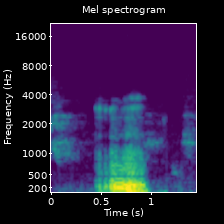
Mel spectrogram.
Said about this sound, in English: What's happening? I guess someone's, like, dog saw something that made it upset and it started barking.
